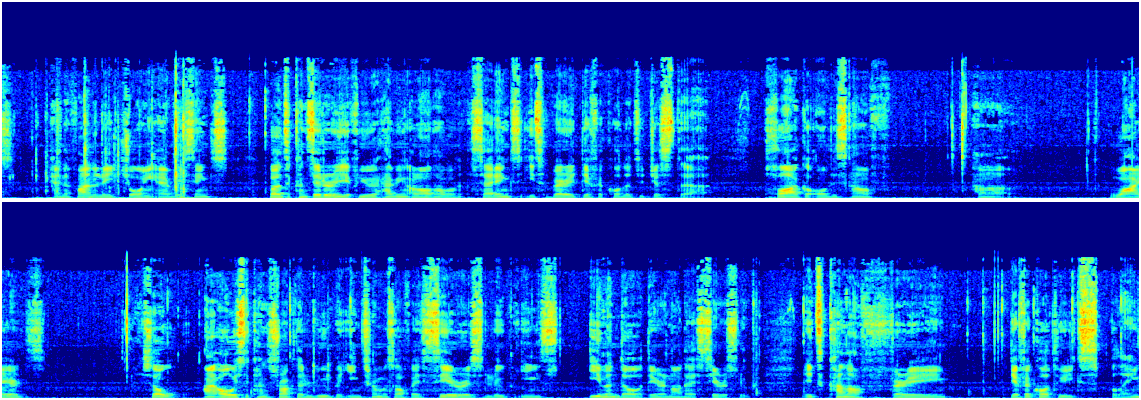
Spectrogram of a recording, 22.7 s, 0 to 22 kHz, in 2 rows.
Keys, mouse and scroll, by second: 0.5 ctrl+a, 13.0-13.8 middle drag, 13.8-14.5 drag, 14.5 x, 14.9 click, 18.9-19.8 drag, 19.8-21.1 middle drag, 21.1 click, 21.4 click.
